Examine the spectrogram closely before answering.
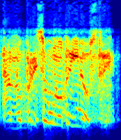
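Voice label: Italian aircraft destroyed mood low, speech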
